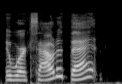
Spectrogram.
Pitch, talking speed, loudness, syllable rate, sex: 250 Hz, 245 wpm, -16 LUFS, 5.4 syllables/s, female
